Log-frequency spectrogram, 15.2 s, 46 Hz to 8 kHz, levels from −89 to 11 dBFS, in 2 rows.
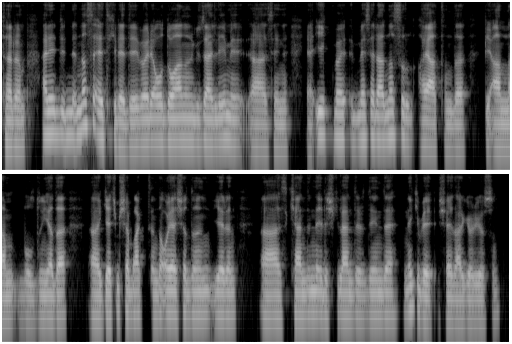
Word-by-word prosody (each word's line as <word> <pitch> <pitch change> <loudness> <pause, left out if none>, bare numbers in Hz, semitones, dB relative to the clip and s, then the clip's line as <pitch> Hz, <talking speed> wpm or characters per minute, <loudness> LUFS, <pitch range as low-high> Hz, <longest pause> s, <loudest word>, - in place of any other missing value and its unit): tarım, 105 -1 +1 0.2
hani, 135 0 +3
d 135 0 0
na 135 +1 +1
nasıl 180 +1 +2
etkiledi? 105 -5 +1
Böyle, 110 +1 +4
o 115 0 +2
doğanın 115 0 +4
güzelliği 110 +1 +2
mi, 110 -3 -1
aaa, 95 -1 +1
seni, 95 0 -5 0.3
ya, - - -6
ilk 135 -1 0
bö 125 -1 +3
mesela, 120 +1 +1
nasıl 130 -4 -1
hayatında 95 -2 +1 0.3
bir 100 - +2
anlam 95 0 +1
buldun 95 0 -5
ya 95 -1 +1
da, 100 0 +3 0.3
aaa, 100 -1 +2
geçmişe 105 +2 0
baktığında 105 -1 -1
o 110 - +3
yaşadığın 110 0 +1
yerin, 105 0 0 0.4
eee, 100 -1 +2
s 100 - -18
kendinle 105 +1 +1
ilişkilendirdiğinde 105 0 -2
ne 120 +4 -1
gibi 100 -8 0
şeyler 90 -1 -1
görüyorsun? 90 +3 -3
105 Hz, 150 wpm, -24 LUFS, 100-115 Hz, 0.4 s, Böyle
